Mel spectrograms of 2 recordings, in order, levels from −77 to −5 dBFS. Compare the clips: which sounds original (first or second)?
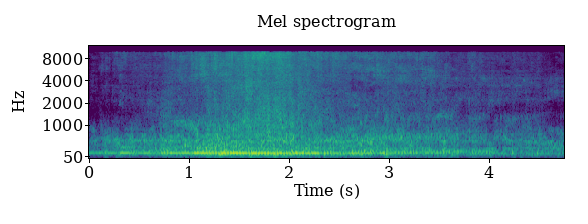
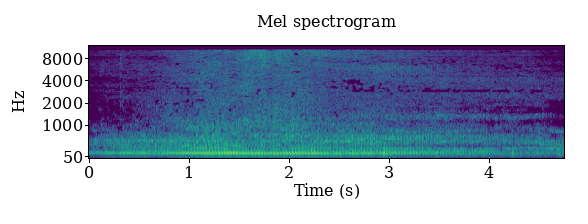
second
